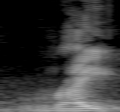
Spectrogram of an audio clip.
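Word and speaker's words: write: at that tricky e the w is silent so we say r right we're going to be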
